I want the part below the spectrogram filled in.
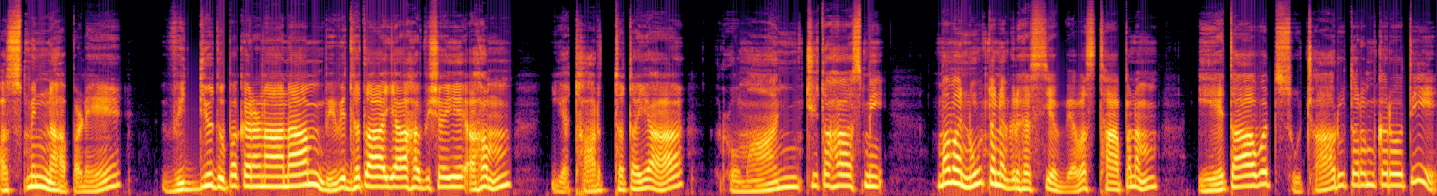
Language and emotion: Sanskrit, happy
